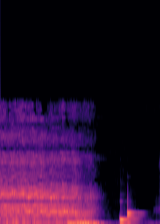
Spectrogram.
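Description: Recorded horse whinny played through a Google Home smart speaker as a guess-the-animal quiz sound. It ends a little over a second in and is followed by a short electronic beep.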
